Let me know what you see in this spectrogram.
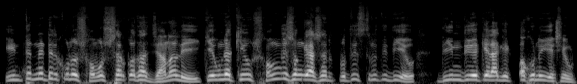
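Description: From about 2.99 s, right after "কেউ না কেউ সঙ্গে", and running to about 5.57 s, you get scattered short gaps. Roughly three small holes, the longest around 50 ms, where packets went missing or arrived late. The receiver papered over each by stretching the preceding sound, rebuilding about 140 ms to cover 80 ms lost. Only a few percent of the stretch is affected, so the speech stays clear apart from brief ticks and little smeared hiccups.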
